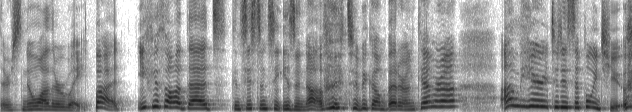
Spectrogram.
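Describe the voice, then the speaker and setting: A woman with a non-native accent speaks at a moderate pace, high in pitch with very wide pitch swings. The recording is very clean, with a silent background. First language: not English. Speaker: YouTube coach. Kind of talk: tutorial.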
